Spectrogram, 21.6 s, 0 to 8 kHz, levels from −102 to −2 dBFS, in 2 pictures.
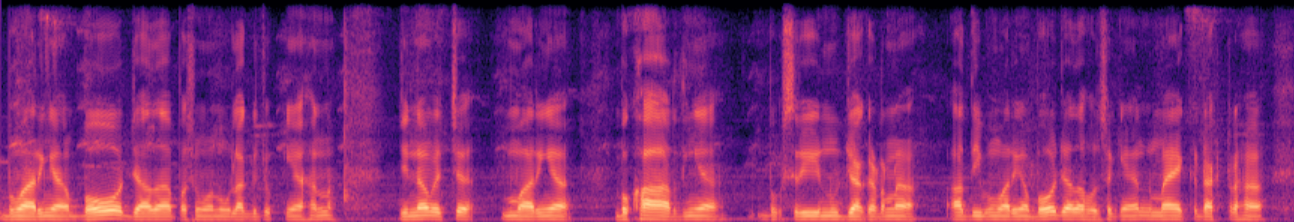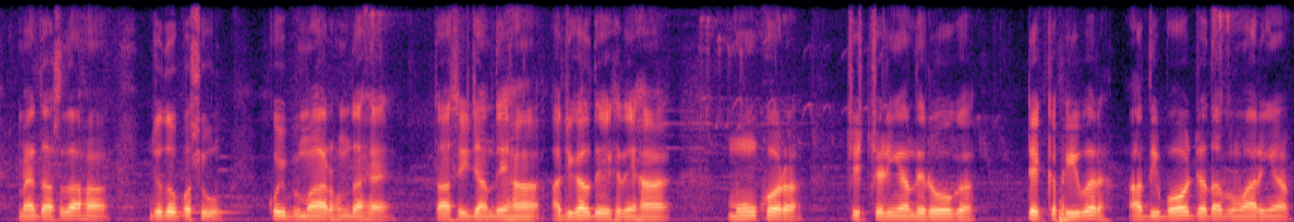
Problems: none marked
